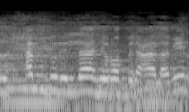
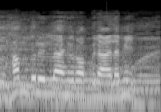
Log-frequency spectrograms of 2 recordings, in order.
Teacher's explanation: এই হা এর মাখরাজ কোথায়? কণ্ঠনালীর মাঝখান থেকে।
